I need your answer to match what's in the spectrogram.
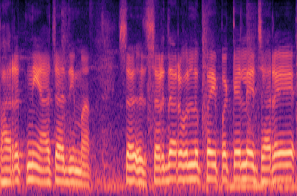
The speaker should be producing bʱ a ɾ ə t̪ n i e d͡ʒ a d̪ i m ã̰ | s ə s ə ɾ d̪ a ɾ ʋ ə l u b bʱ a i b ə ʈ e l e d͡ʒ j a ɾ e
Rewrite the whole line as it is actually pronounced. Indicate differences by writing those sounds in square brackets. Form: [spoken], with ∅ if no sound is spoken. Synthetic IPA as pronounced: bʱ a ɾ ə t̪ n i [a] d͡ʒ a d̪ i m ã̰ | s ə s ə ɾ d̪ a ɾ ʋ ə l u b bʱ a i [p] ə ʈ e l e d͡ʒ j a ɾ e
